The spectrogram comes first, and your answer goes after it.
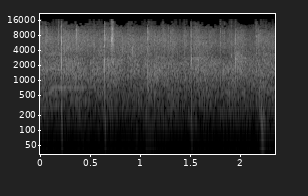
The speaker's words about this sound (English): could we just give a round of applause to all the moms who are in here this morning?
